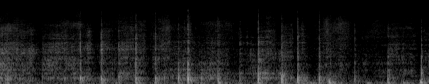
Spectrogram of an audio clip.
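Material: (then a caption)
Wood. Both hands rapidly tap, scratch and trace with the backs of the nails across the large, solid, smooth top of a white-finished wooden table. About twelve short, dull knocks with a low body stand out over a steady, soft scratching hiss. Each tap dies away almost instantly.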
